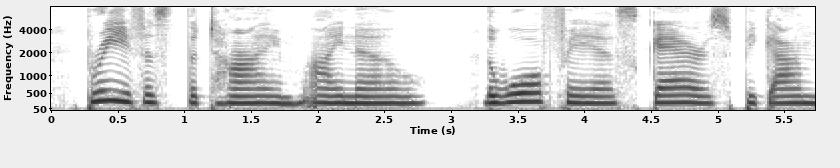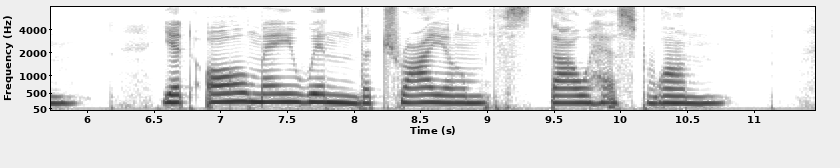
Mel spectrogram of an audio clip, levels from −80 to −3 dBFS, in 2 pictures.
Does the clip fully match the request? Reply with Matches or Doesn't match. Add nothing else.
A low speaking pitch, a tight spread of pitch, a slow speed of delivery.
Doesn't match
